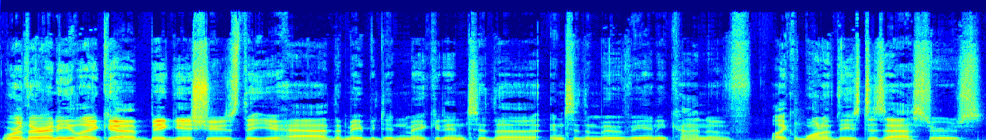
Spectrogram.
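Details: Adult male speaker; ordinary speech.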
